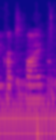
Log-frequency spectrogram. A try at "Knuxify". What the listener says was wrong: Also, it's Knuxify with a silent K. not Knuxify.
